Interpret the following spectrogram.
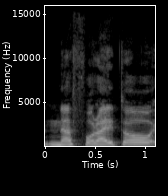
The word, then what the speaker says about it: Nephrite: Nephrite is technically pronounced Nephorito in Japanese.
